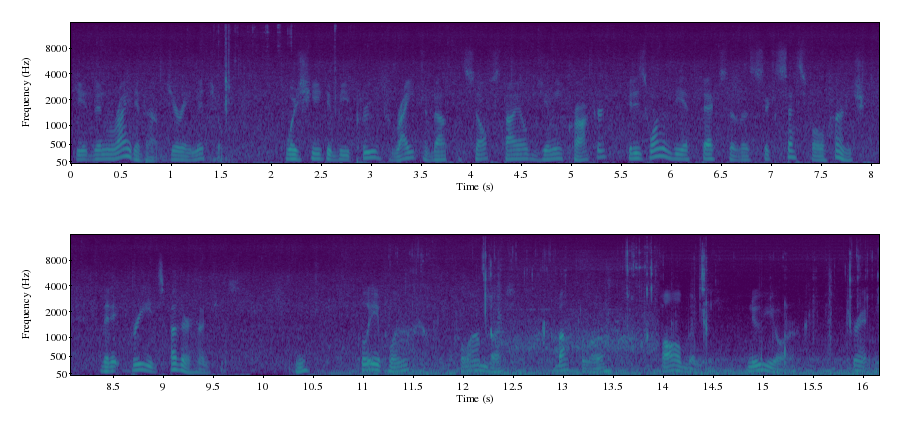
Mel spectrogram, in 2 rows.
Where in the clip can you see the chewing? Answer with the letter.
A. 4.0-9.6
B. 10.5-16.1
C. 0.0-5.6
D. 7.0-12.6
B.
